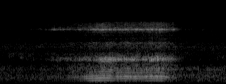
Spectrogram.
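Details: A single rattling, buzzing snore on an in-breath from a sleeping adult in a quiet room: snoring.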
